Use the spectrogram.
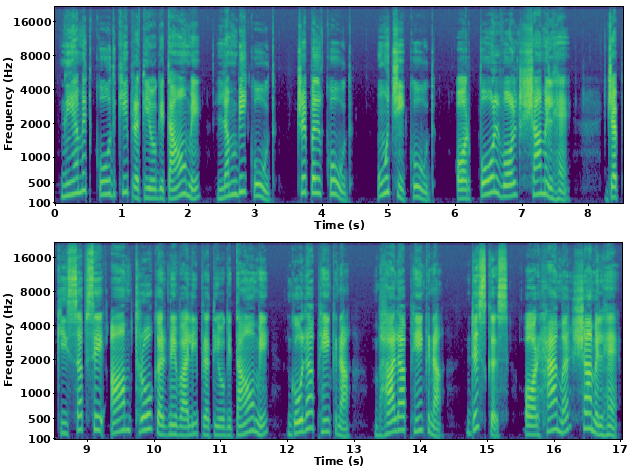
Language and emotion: Hindi, neutral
